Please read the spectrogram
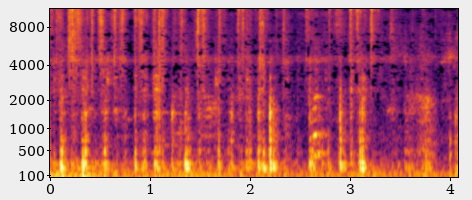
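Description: Faint, scattered scratching and tapping of a coin on a scratch-off card, with light card rustling.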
